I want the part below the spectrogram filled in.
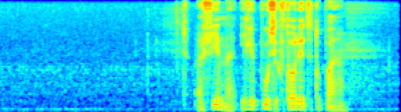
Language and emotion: Russian, neutral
